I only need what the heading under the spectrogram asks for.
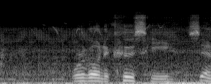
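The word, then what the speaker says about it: Kooskia: showing distances to places like we're going to Kuski and it's pronounced Kuski.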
